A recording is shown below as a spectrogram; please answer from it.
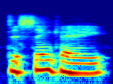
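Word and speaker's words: Descinque: we pronounce that uh well i pronoun i pronounce it de synche and it it actually was uh a hat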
